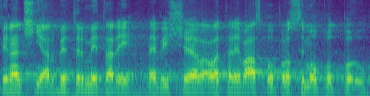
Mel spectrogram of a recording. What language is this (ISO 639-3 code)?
ces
